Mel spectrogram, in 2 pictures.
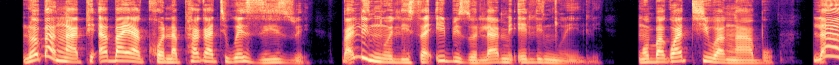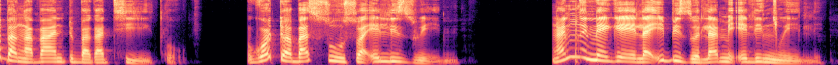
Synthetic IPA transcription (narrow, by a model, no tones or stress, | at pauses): lɔβaŋapʰiʔaβajakʰɔnapʰaɣatʰiɣweziːzwɛ̰ | βa̰liŋ͡ǀʱolisaʔiβizɔlamḭʔeliŋ͡ǀʱwɛ̰ːlɛ | ŋɔβaɣwatʰiwaŋaːβɔ̰ | laβaŋaβantʼuβaɣatʰiːǃɔ̰ | ɣɔd̥ʱwaβasuswaʔelizwḛːni | ŋaŋ͡ǀinɛɣɛlaiβizɔlamiʔeliŋ͡ǀʱwɛːlɛ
